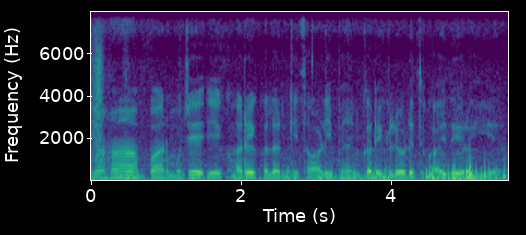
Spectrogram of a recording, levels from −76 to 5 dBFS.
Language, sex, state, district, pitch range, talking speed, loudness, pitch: Hindi, male, Madhya Pradesh, Katni, 110-120 Hz, 175 wpm, -21 LUFS, 115 Hz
